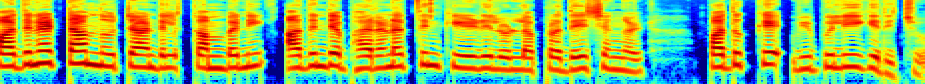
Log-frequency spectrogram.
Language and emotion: Malayalam, neutral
